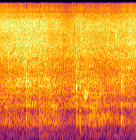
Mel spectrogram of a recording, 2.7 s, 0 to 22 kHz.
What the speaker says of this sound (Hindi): तो इसको हम 5 से 6 मिनट तक अच्छी तरह से भूनेंगे ताकि गोश्त का जो कलर है वो चेंज हो जाए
